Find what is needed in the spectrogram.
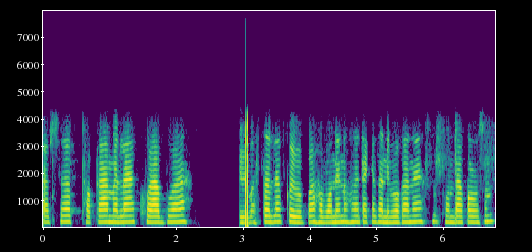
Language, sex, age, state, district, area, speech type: Assamese, female, 30-45, Assam, Majuli, urban, conversation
